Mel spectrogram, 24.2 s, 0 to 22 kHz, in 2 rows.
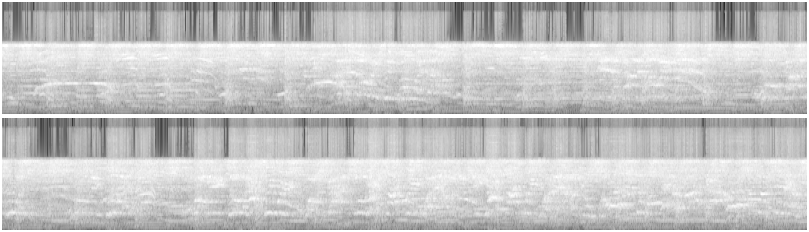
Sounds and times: Music: 0:00.0 - 0:24.1
Female singing: 0:04.6 - 0:07.1, 0:08.8 - 0:24.1.

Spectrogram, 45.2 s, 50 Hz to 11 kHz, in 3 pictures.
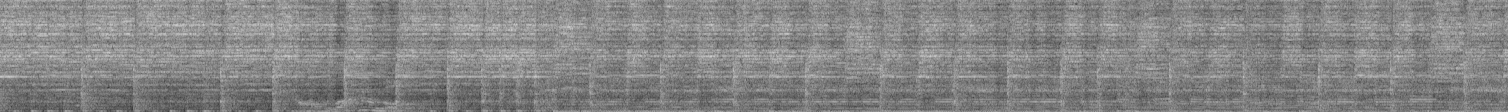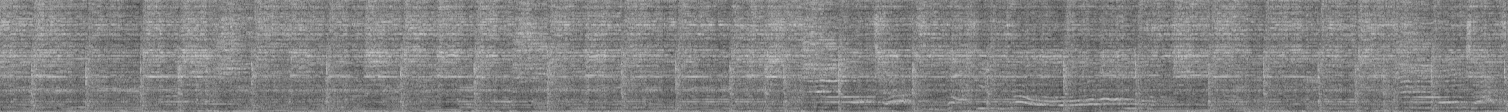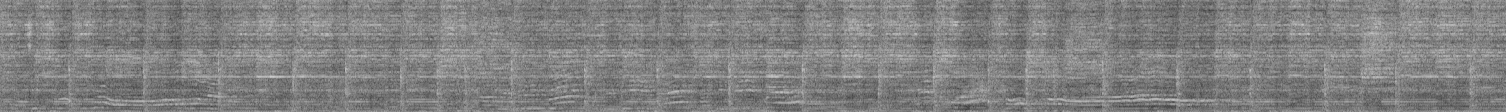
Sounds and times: Rock and roll: 0:00.0 - 0:45.2.

